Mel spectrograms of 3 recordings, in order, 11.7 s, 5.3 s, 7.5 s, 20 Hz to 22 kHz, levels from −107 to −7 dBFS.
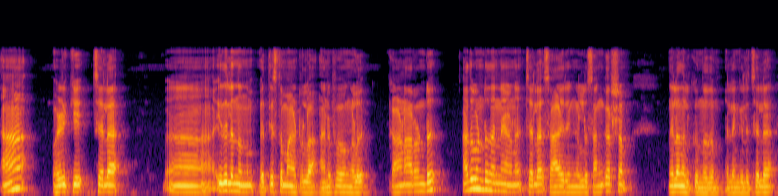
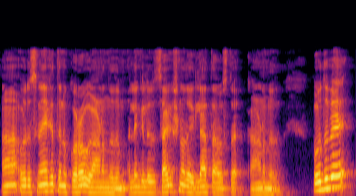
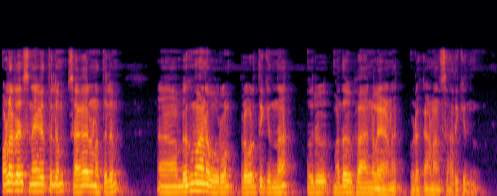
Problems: none marked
